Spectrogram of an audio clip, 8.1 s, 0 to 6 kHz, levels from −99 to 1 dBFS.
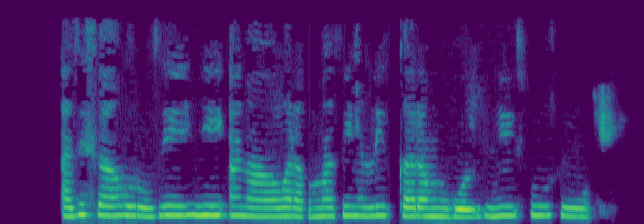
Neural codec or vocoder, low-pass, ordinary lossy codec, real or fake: codec, 16 kHz, 2 kbps, X-Codec, WavLM features, trained on Multilingual LibriSpeech; 5.4 kHz; MP3, 24 kbps; fake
